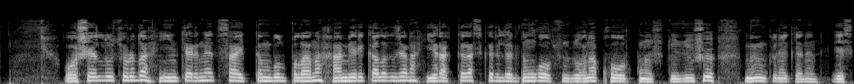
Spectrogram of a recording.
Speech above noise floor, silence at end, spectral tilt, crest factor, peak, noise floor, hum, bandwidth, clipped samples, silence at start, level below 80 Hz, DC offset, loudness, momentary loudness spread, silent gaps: 24 dB; 0.05 s; -7.5 dB/octave; 12 dB; 0 dBFS; -36 dBFS; none; 8.6 kHz; under 0.1%; 0.1 s; -44 dBFS; under 0.1%; -13 LUFS; 4 LU; none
